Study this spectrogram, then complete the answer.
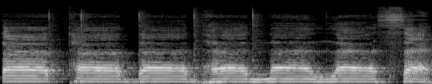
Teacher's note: ये दंतों से बोले जाते हैं तो इनको कहते हैं दंत्य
